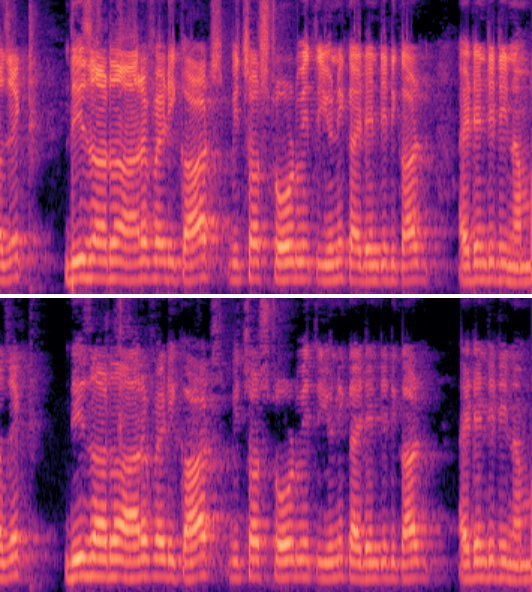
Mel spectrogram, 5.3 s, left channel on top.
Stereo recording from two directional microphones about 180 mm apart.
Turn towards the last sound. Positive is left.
turn(degrees=15)  # may be behind; listen again after turning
